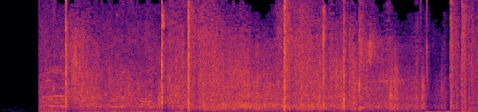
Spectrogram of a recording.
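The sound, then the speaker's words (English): Fireworks launched by protesters at Lebanese security forces crack and pop repeatedly amid a dense, roaring crowd din, with several sharp bangs standing out over the continuous noise of an outdoor street clash in Beirut, Lebanon, on a Wednesday evening as night falls. “Protesters launched fireworks at Lebanese security forces as night fell Wednesday evening during the clashes in Beirut.”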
